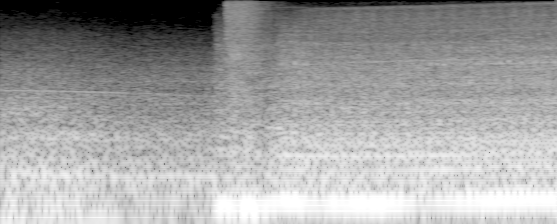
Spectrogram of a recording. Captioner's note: engine revving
